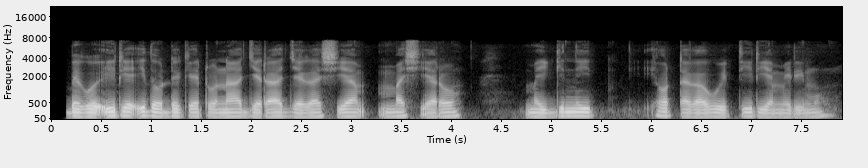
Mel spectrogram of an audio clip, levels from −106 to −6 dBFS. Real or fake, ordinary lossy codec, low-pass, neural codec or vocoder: real; none; 7.2 kHz; none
